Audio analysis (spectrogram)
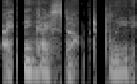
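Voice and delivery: mock whispering. Retelling what a woman leaned over and said: imitating someone whispering. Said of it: "she leans over and whispers".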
